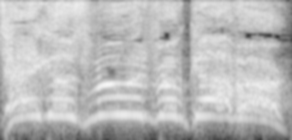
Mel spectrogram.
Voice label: threat infantry exposed, US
